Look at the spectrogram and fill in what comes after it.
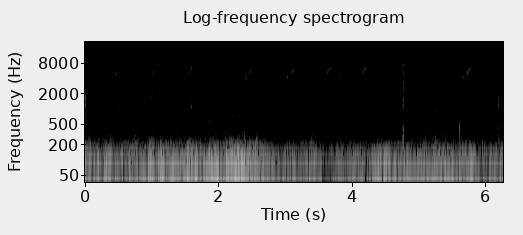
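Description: A bird repeating a short rising chirp about twice a second, over a steady low rumble and a faint steady high-pitched whine.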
